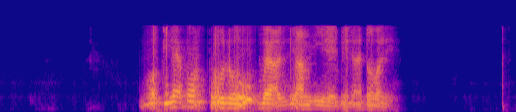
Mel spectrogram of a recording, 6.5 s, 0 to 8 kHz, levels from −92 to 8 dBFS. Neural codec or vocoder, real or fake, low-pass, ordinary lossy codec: codec, 16 kHz in and 24 kHz out, 0.6 kbps, FireRedTTS-2 codec; fake; 7.2 kHz; AAC, 16 kbps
